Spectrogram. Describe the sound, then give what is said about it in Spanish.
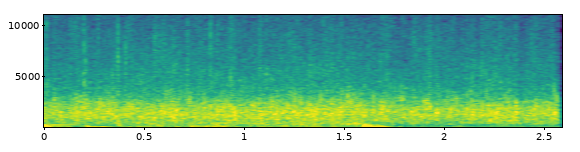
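Steady, dense applause from a group of people for graduates, loud, with rapid overlapping claps filling the whole moment without a break. “Unos aplausos, por favor, a los graduados.”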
